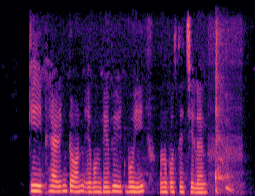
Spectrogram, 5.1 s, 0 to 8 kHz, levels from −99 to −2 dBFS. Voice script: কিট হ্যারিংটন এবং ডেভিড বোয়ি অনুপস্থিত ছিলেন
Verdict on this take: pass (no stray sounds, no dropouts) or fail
fail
